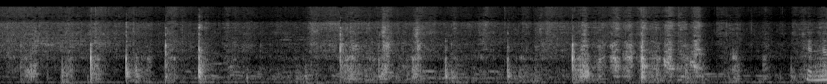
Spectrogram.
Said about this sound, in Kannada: 3 ಮೊಟ್ಟೆ ತೊಗೊಂಡು ಚೆನ್ನಾಗಿ ಉರಿಬೇಕು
